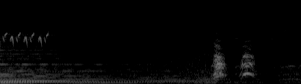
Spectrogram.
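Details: A dog at an animal rescue shelter gives two sharp, mid-pitched barks about a third of a second apart, over soft background music with a few high bird chirps at the start.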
